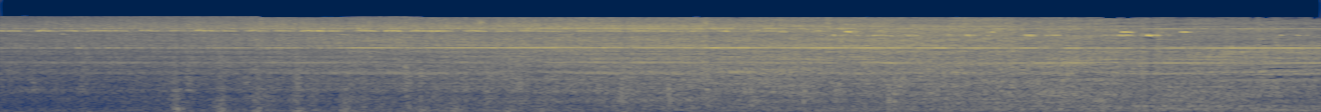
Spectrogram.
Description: A train steam engine pushes steam out its pipe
